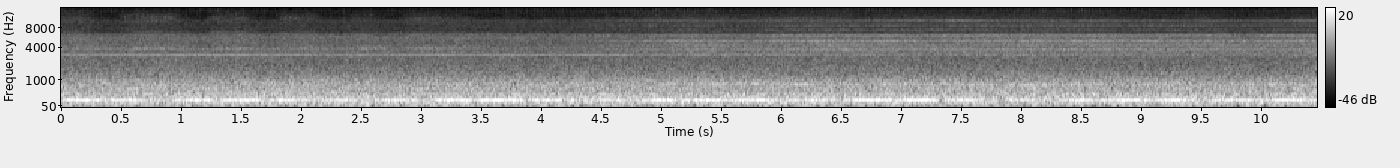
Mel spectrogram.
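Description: W7 series Shinkansen standing at the platform with its onboard equipment running: a steady mechanical drone with a low hum that wavers slightly in level and faint high whines.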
